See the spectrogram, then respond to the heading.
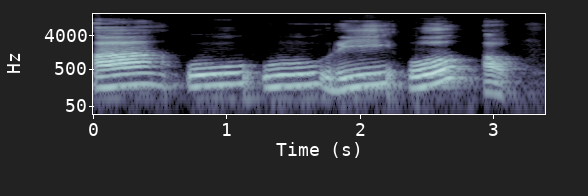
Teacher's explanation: ऐसे वर्ण जिनका उच्चारण करते समय हमारी जीभ जो होती है वो पीछे की तरफ जाती है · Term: पश्च स्वर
